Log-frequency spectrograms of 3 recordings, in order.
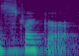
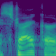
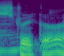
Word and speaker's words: Streicker: And it has a German spelling so often it's mispronounced as streaker.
